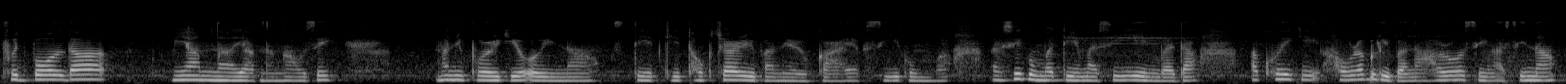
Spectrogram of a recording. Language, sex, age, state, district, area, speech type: Manipuri, female, 18-30, Manipur, Tengnoupal, urban, spontaneous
